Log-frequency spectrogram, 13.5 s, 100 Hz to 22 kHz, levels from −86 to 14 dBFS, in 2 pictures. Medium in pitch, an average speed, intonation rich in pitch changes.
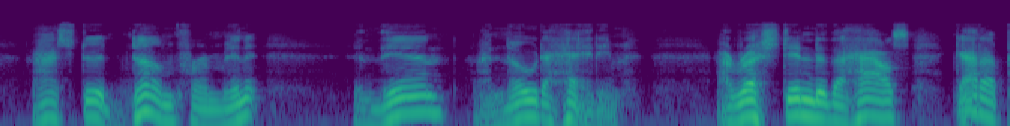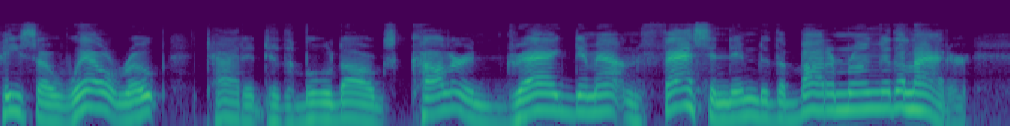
Yes: medium, 150 Hz; average, 195 wpm; wide, 6.1 semitones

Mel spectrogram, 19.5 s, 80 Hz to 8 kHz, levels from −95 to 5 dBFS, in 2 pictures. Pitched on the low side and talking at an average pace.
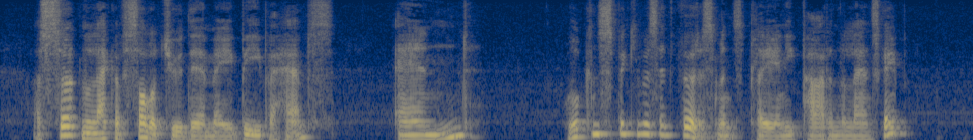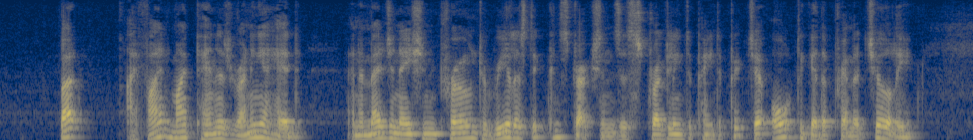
No: low, 110 Hz; slow, 125 wpm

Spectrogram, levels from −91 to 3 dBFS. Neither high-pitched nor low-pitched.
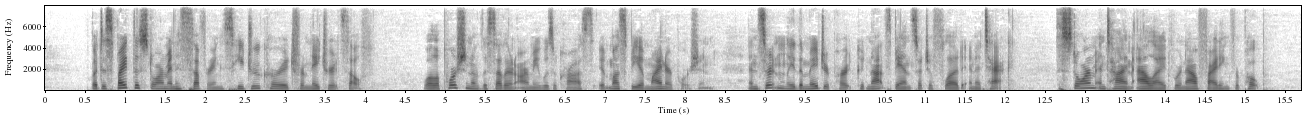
Yes: medium, 165 Hz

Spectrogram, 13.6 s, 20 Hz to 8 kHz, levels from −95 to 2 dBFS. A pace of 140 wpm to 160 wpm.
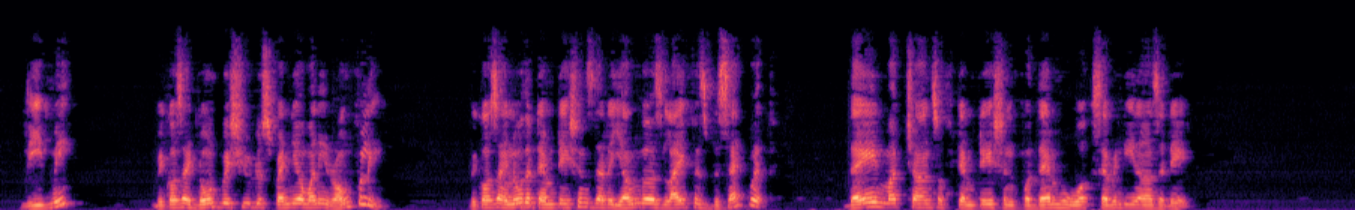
No: average, 175 wpm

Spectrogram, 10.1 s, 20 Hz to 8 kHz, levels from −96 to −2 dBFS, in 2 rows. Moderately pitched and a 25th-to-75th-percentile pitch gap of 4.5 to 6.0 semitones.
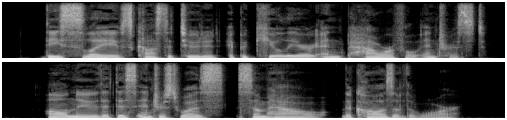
No: low, 110 Hz; average, 5.1 semitones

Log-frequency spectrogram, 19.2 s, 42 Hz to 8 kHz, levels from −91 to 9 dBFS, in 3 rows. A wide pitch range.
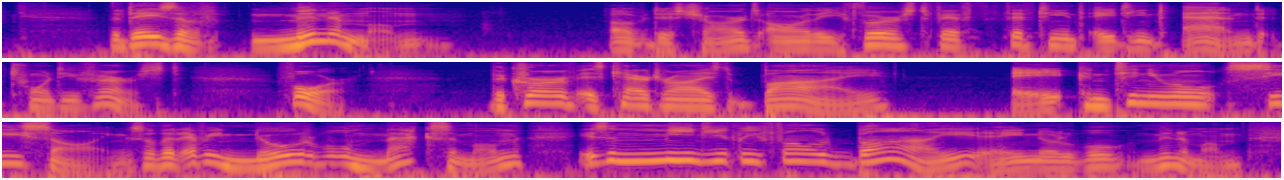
Yes: wide, 8.0 semitones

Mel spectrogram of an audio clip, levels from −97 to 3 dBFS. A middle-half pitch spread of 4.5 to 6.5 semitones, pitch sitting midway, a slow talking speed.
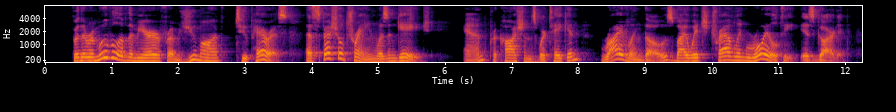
Yes: average, 5.1 semitones; medium, 165 Hz; slow, 130 wpm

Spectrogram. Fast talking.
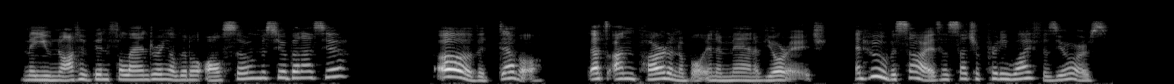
No: average, 165 wpm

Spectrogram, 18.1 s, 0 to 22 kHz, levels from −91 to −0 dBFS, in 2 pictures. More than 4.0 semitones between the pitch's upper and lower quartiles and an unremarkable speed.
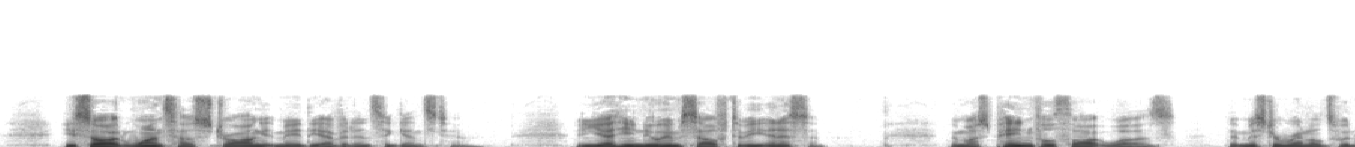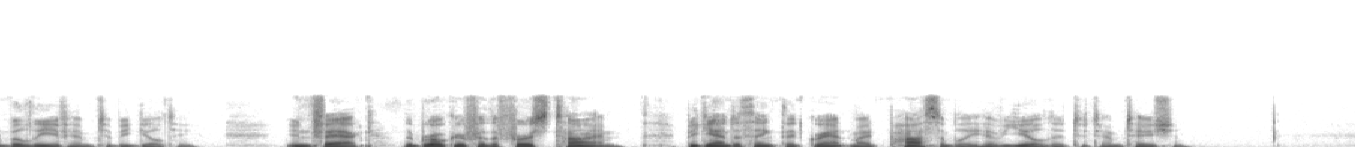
No: average, 3.6 semitones; average, 175 wpm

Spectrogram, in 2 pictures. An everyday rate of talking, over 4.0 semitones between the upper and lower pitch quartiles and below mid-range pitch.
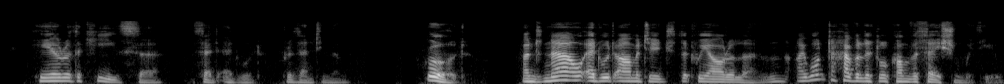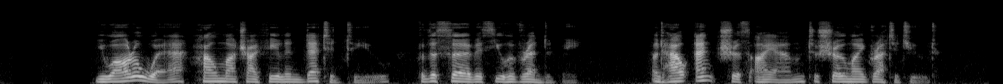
Yes: average, 160 wpm; average, 5.1 semitones; low, 125 Hz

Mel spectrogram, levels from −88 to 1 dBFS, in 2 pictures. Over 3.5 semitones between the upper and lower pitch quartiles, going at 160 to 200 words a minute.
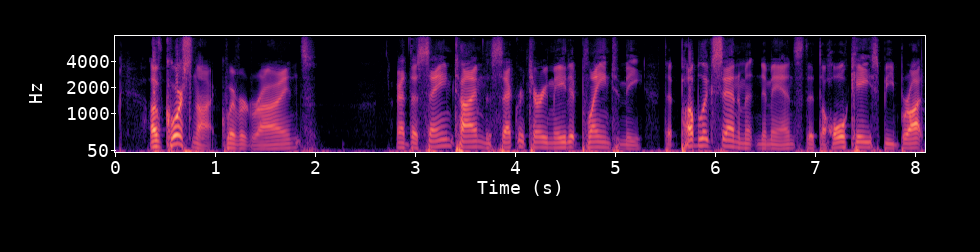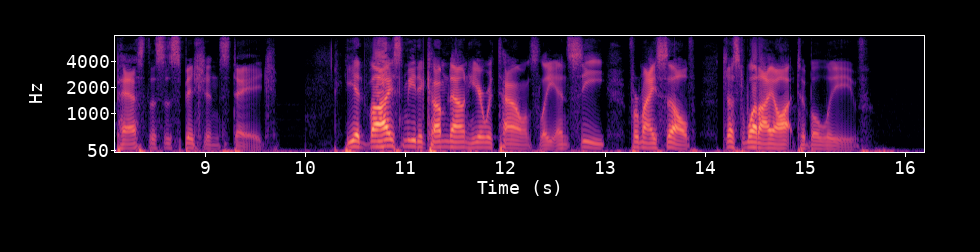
Yes: average, 4.7 semitones; average, 180 wpm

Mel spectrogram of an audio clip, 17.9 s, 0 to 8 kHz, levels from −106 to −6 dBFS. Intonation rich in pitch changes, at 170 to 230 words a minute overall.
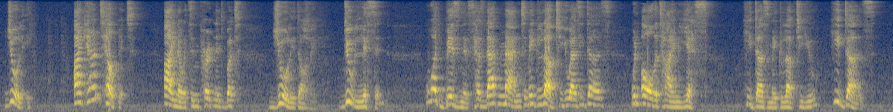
No: wide, 7.7 semitones; slow, 135 wpm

